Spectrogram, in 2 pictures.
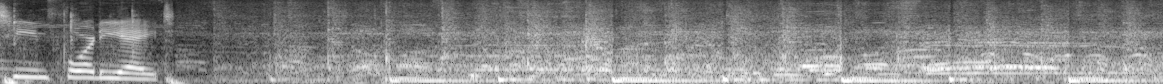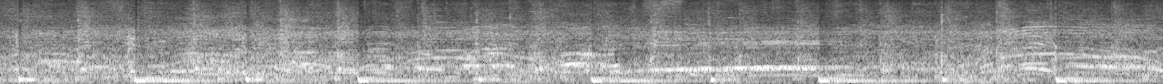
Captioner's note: parade chatter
